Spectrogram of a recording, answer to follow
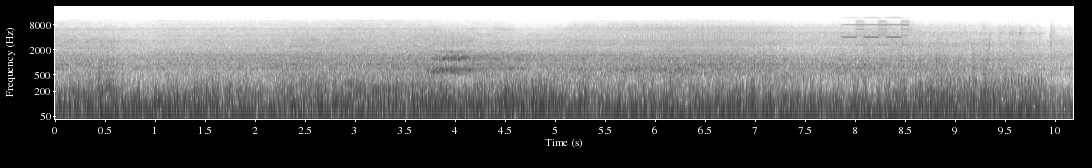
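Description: Steady rush of wind and road noise on the microphone of a camera carried on a moving bicycle, heaviest in the low end. A quick run of four short, high electronic beeps comes near the end.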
